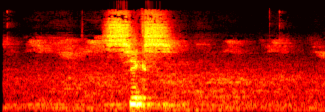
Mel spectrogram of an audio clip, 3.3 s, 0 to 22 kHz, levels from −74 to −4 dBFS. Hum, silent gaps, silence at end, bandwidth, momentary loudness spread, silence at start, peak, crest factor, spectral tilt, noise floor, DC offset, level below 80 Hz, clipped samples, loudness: none; none; 0 s; over 20 kHz; 25 LU; 0.05 s; 0 dBFS; 16 dB; -1.5 dB/octave; -33 dBFS; under 0.1%; -46 dBFS; under 0.1%; -8 LUFS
